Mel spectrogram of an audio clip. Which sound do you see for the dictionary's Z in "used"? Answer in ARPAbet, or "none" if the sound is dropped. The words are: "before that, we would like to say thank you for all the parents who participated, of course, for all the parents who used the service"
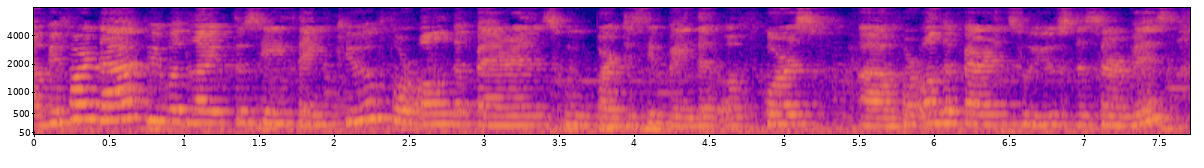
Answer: S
